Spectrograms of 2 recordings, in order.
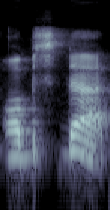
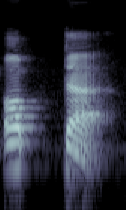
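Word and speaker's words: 없다: Kemudian biup sama siut bukan obsda, tapi opda.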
